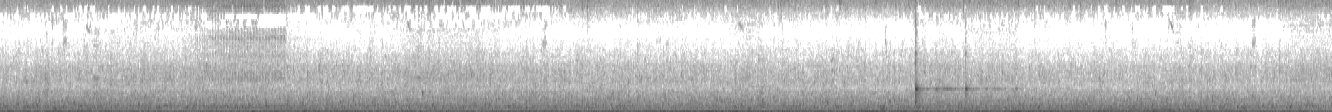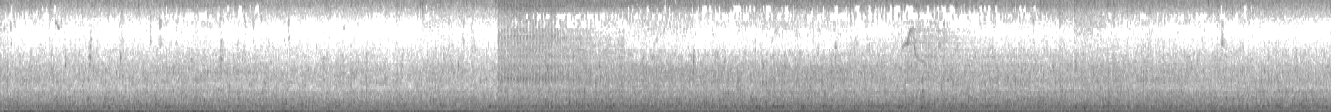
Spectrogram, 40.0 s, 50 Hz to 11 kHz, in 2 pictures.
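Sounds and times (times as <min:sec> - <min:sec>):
water rushing: 0:04.4 - 0:22.8.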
